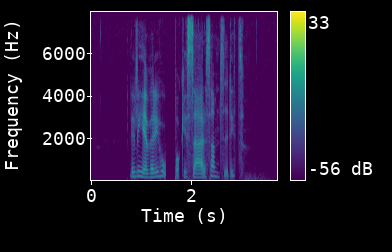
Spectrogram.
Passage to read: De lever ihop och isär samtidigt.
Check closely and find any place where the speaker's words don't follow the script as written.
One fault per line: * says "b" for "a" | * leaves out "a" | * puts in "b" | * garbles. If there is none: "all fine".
all fine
